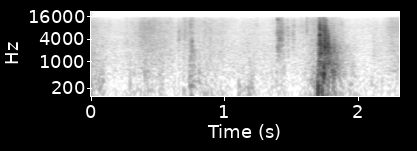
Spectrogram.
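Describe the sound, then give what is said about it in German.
A few soft, muffled pats smoothing a cushion, light taps building to one firmer, louder thump near the end, with no talking. “Ich muss das mal eben glatt klopfen.”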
